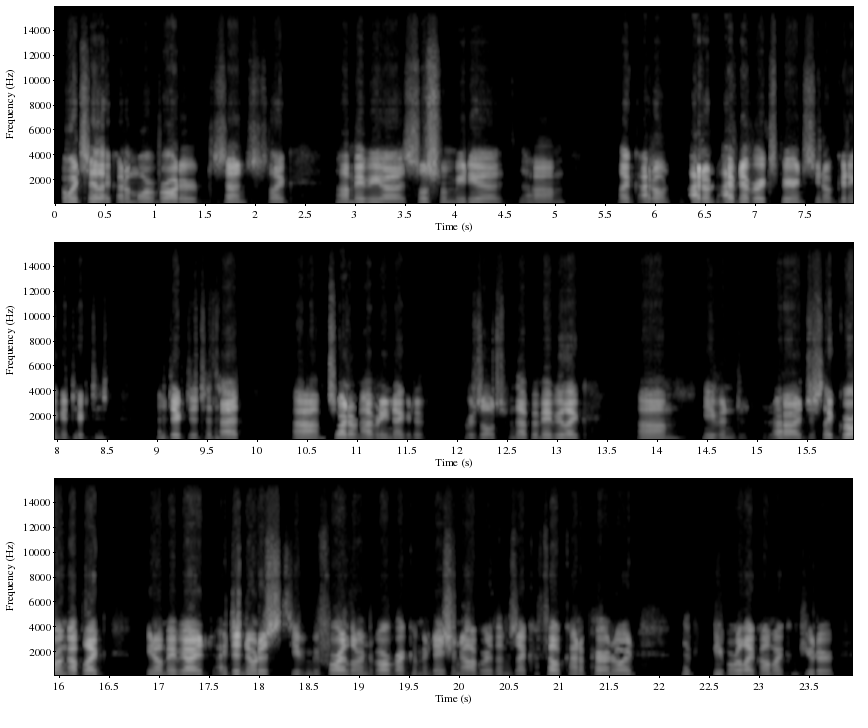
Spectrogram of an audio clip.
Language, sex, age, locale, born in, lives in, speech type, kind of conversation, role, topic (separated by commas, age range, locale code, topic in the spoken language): English, male, 35-39, en-US, United States, United States, conversation, podcast, guest, How has technology changed the way we take care of our health and stay active?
